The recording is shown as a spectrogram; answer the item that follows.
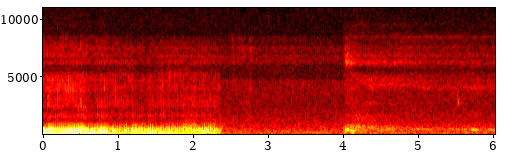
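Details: Sleeping French Bulldog Shturm gives a deep, buzzing, fluttering snore for over two seconds, then quiet breathing broken by a couple of small knocks and a faint squeak.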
